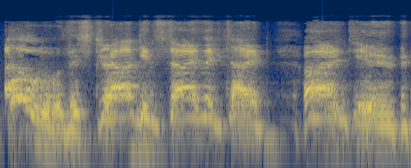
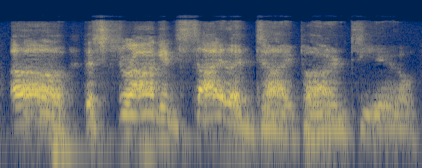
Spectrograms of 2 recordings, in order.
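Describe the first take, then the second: First: Loud, slow, drawn-out flirt; hammed-up seduction. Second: Hammed-up seduction. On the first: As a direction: belt the line like a bad romance. Reading seductive fanfic dialogue again. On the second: Reading seductive fanfic dialogue.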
